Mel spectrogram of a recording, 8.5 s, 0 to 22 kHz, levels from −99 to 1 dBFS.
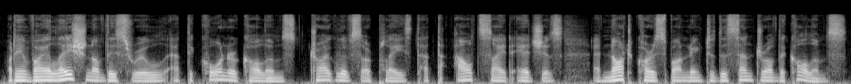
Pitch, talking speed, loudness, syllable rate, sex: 115 Hz, 185 wpm, -19 LUFS, 5.2 syllables/s, male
